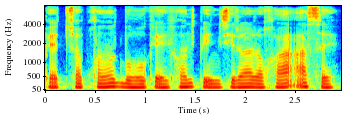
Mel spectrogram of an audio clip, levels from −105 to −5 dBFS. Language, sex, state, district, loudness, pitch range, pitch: Assamese, male, Assam, Kamrup Metropolitan, -18 LUFS, 115-130 Hz, 120 Hz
